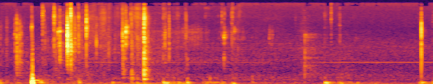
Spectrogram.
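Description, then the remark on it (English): Headphones being unplugged and swapped: irregular plastic clicks, taps and handling rustles scattered over several seconds, with a sharp click near the start and another near the end, no talking. “I'm going to switch out my headphones.”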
